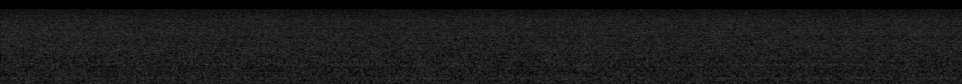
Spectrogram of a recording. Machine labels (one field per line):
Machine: fan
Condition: abnormal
